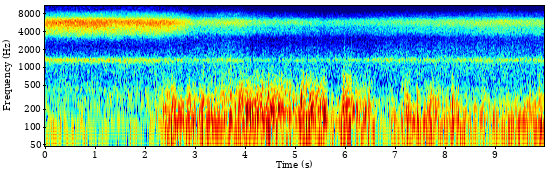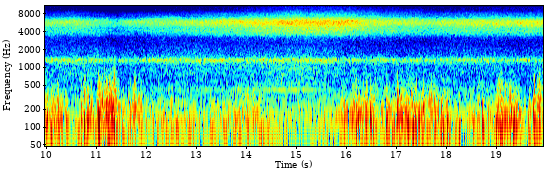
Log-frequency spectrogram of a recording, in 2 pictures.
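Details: Cicadas in a mass chorus, Middlesex County, New Jersey, June 2013: a loud, unbroken buzzing drone swelling and easing in waves, with a steady hum beneath and low rumbling wind noise.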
